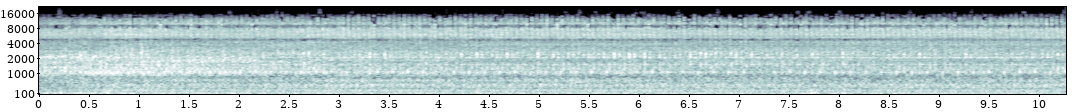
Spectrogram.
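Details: Used 2013 Lexus RX350 base US-spec petrol V6 idles with a light, busy metallic rattle, also heard in the cabin, cause unknown; front right engine mount recently replaced, plus new tires, alignment and air filter.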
